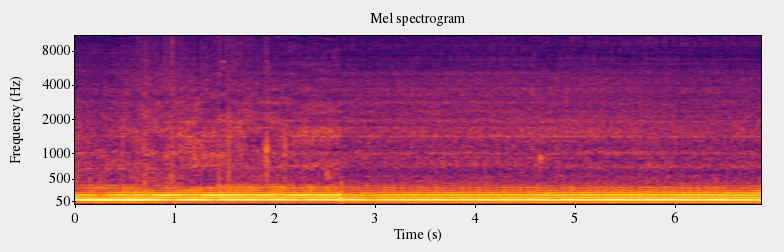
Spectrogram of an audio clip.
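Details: Suzuki motorcycle, cold after winter storage, old fuel in tank, running on part choke: steady low burble with slightly raised, even idle and light clatter on top; sounds fine.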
